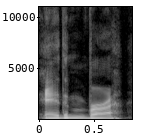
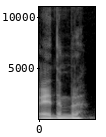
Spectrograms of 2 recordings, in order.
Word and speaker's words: Edinburgh: got a headquarters in Edinburgh as well we call Edinburgh but I know people in the United States like to say all manner of bastardized pronunciations Edinburough and Edinburg edur just Edinburgh Rockstar Games is founded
